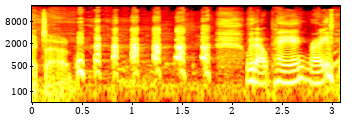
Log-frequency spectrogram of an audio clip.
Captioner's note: laughing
